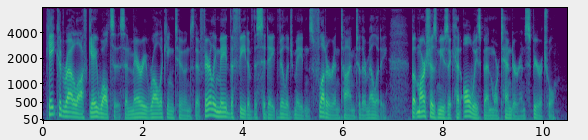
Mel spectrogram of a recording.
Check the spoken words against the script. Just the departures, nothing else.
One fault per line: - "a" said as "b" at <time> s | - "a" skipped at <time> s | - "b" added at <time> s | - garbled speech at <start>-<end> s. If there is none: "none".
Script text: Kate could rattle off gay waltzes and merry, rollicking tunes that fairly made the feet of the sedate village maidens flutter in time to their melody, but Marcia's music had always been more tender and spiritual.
none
